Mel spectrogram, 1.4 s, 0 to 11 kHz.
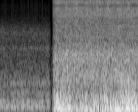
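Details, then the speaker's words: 1987 Ford F-150 4.9 L inline-six, four-speed manual, at idle: uneven, lumpy loping idle with clickety-clack; owner suspects it is running on five cylinders and the motor is done. "and then you can see it's running kind of rough unless i people when i it runs a lot rougher than this you hear that clickety clack this motor's done"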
